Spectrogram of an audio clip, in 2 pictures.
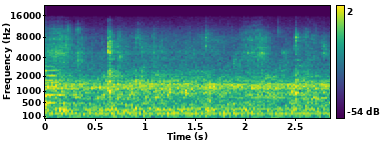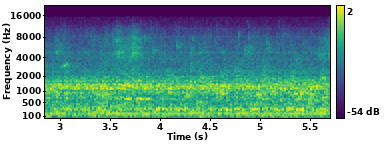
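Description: Fish curry simmering in a metal karahi over a gas burner: a steady bubbling hiss. A few light clicks come from the flat spatula against the pan as the curry is stirred.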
